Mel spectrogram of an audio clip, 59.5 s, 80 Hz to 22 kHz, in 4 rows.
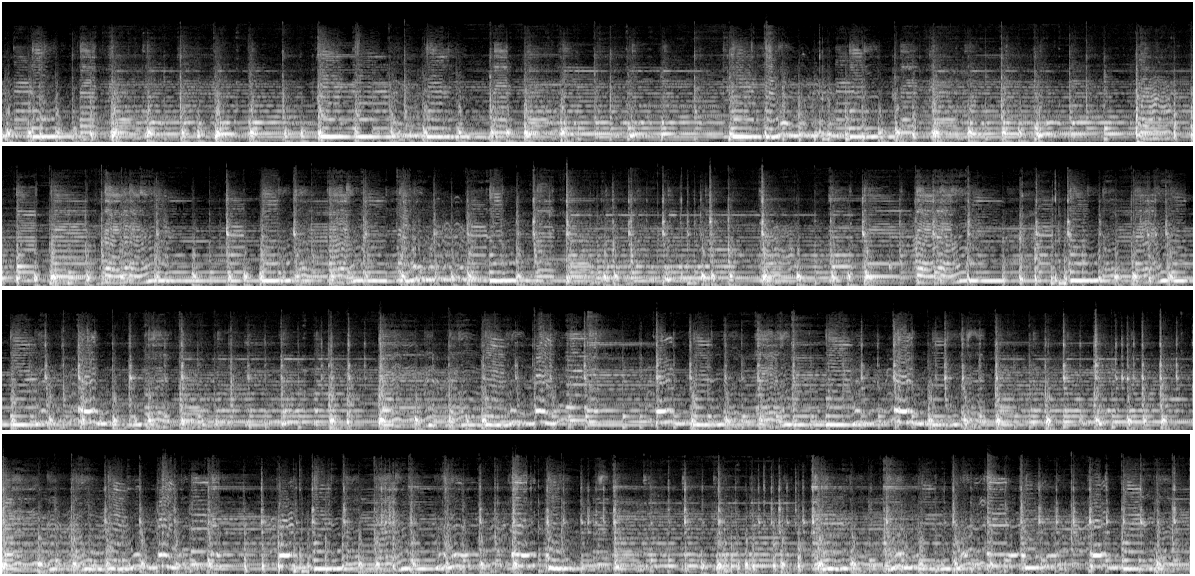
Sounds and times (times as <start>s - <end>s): Tabla: 0.0s - 59.5s.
